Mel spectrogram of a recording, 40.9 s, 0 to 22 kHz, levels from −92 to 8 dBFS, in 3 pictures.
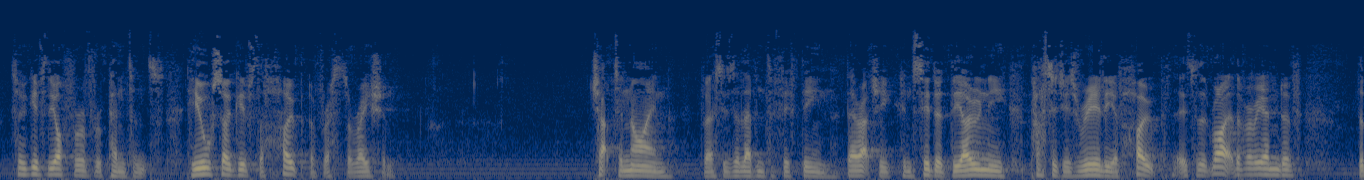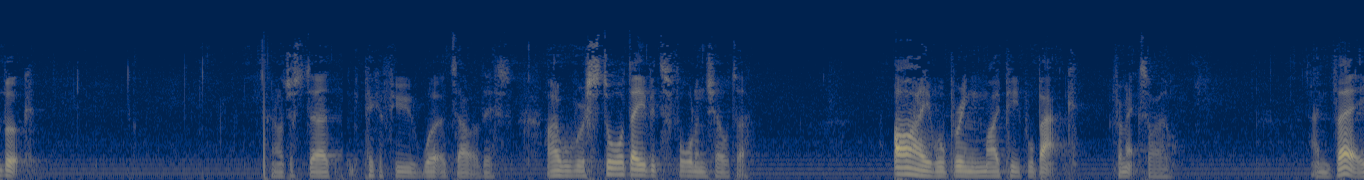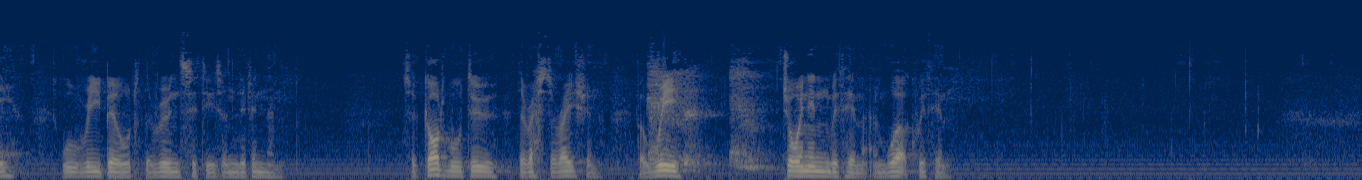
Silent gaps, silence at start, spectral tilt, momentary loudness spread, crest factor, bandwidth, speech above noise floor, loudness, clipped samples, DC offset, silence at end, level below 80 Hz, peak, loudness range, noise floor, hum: none; 0.1 s; -6.5 dB/octave; 18 LU; 24 dB; 10.5 kHz; 30 dB; -37 LUFS; under 0.1%; under 0.1%; 4.1 s; -68 dBFS; -14 dBFS; 10 LU; -67 dBFS; none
